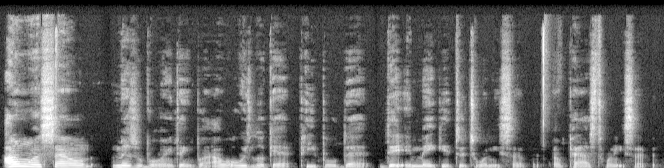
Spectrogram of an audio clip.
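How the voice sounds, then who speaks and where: A young woman vlogger in her twenties delivers a candid personal venting monologue in a gravelly, husky, mellow voice that sits low. She talks fast and frankly, in a conversational way, swearing casually and trailing off with fillers.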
